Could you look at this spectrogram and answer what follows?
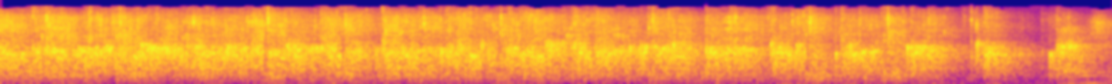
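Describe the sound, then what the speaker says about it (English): An audience at a start-up challenge event claps in sustained, dense applause, loud and steady before tapering slightly at the end. "So please round of applause for these guys for coming down."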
